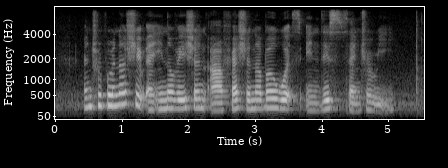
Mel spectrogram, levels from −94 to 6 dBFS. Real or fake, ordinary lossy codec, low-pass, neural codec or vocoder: real; none; 7.2 kHz; none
